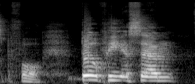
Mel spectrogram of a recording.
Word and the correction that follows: Paterson: uh, Paterson. Wow, Bill Paterson, in the 1970s, aliens send a female android diplomat to Earth on a mission of peace.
